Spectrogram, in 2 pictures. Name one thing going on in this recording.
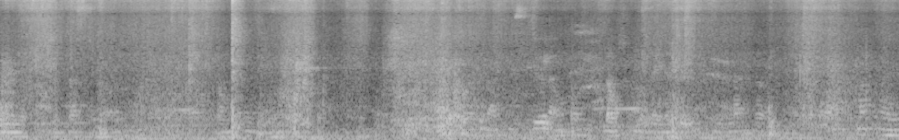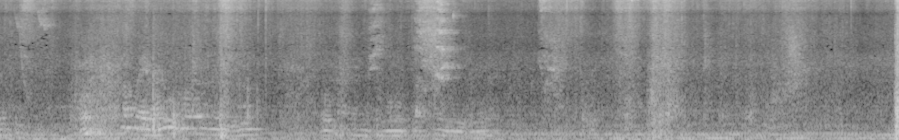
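Plastic wrap crinkles and rustles as a wrapped case is handled.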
